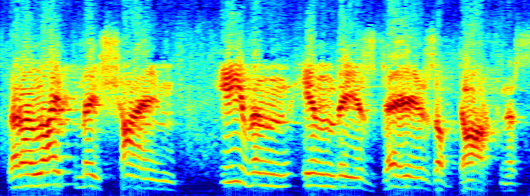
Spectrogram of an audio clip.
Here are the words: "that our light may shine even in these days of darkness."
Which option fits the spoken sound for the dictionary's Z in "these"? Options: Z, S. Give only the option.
Z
